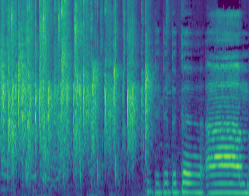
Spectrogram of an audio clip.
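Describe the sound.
A crowd claps and applauds steadily for a few seconds, a dense wash of hand claps, before a single voice starts speaking loudly over the fading applause.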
